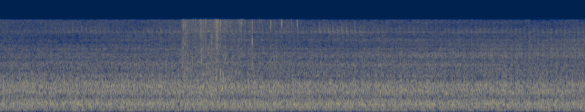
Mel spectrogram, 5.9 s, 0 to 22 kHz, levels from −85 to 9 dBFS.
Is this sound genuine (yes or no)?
yes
